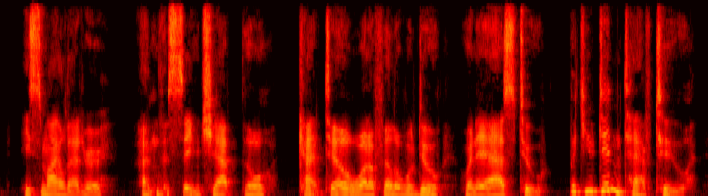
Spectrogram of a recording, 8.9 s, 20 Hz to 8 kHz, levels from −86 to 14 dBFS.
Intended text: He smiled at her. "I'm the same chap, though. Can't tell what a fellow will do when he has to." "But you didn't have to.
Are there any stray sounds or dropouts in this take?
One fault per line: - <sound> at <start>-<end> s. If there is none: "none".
none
